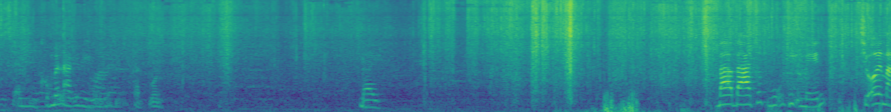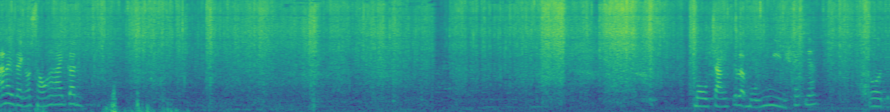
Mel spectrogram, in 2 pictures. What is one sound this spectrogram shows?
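Plastic bags crinkle and rustle as they are handled.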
